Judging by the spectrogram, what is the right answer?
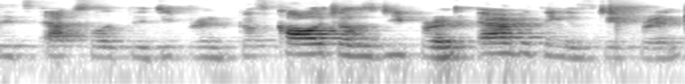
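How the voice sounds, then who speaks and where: A woman speaks with a Ukrainian accent. Her high-pitched voice has a bright, sharp tone. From Ukraine. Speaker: English teacher. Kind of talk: language lesson. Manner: animated.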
